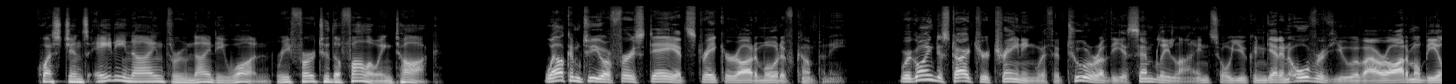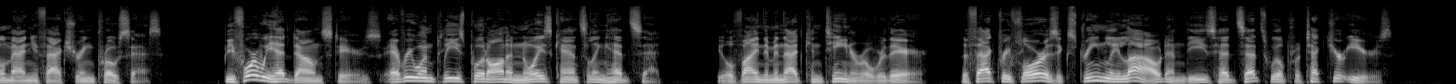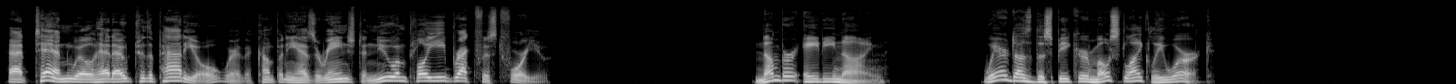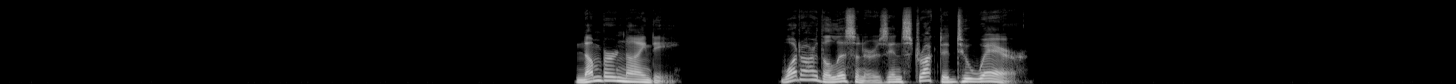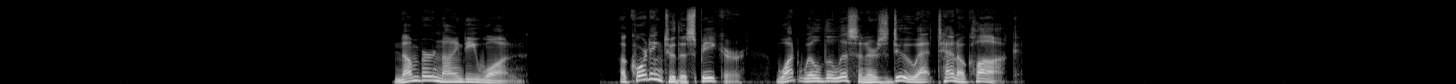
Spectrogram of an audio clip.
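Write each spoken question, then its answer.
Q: Where does the speaker most likely work?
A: At a car factory

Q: What are the listeners instructed to wear?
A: Noise-canceling headsets

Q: According to the speaker, what will the listeners do at 10 o'clock?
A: Have a new employee breakfast on the patio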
